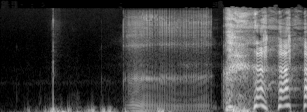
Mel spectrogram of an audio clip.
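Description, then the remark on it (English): A person makes a loud, rasping snore-like noise with their voice, a low rattling drone lasting about a second, followed by a burst of harsher guttural vocal sounds. “That wasn't a pig noise. That was a snoring noise, by the way.”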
